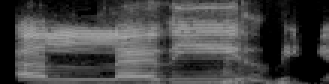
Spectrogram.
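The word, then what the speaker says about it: الذي: Allazi, zalnya tidak ditekan, lembut saja.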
